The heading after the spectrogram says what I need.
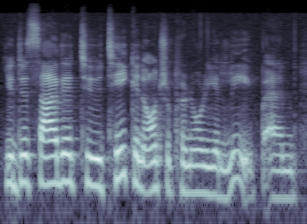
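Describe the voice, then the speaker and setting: A woman's voice: lowish voice, moderate pace, darkish tone. A woman hosting an interview, asking curious, encouraging questions. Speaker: interview host. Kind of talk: casual interview.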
